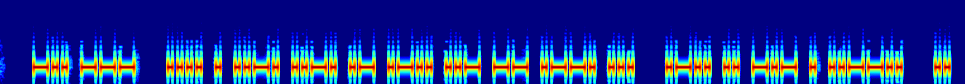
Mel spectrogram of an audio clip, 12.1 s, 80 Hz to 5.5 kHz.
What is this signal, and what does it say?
Morse code, heard as a keyed tone, about 20 wpm, 600 Hz. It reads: DO HEFFALUMPS LIKE? I
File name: cw-books / winnie-the-pooh / winnie-20wpm-page-0037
